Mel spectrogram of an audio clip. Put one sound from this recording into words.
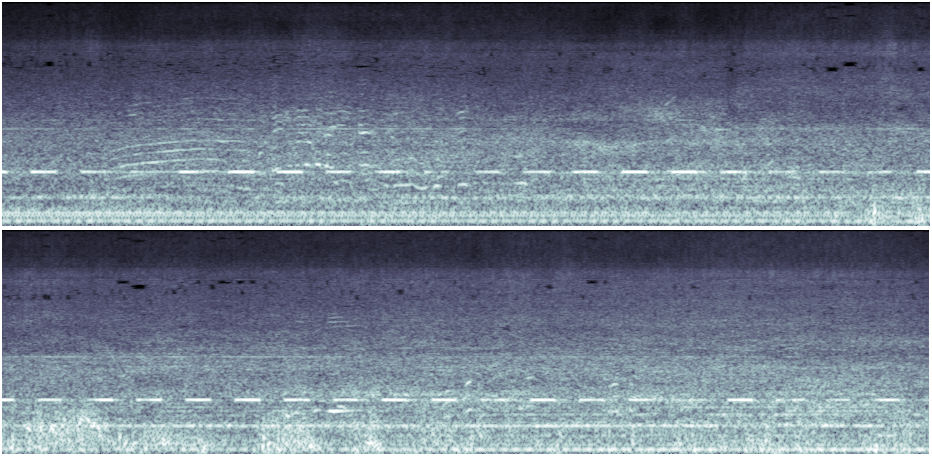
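A fire truck engine rumbles steadily nearby.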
